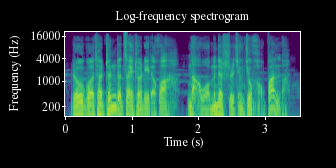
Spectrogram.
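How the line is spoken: Sighing. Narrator (Chinese): 关小雨叹了口气

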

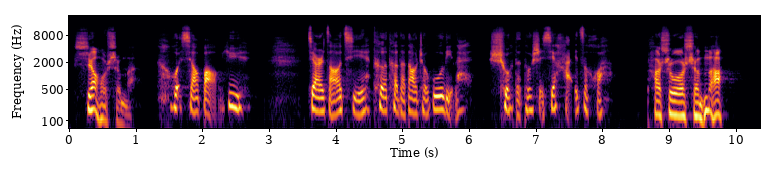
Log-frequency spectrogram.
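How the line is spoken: Laughing retelling. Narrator (Chinese): 王夫人 笑述

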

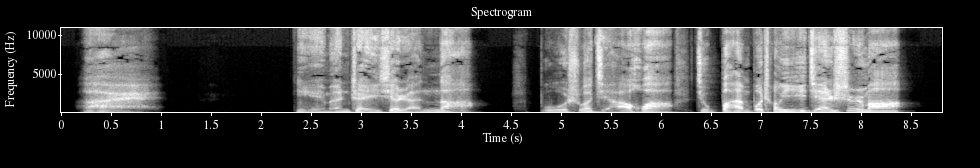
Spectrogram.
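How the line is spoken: Sighing remark after pause. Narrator (Chinese): 半晌，才感叹了一句

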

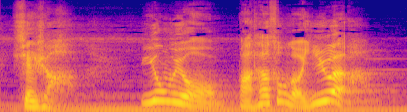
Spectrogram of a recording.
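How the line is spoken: Breathless question. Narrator (Chinese): 一个保安气喘吁吁地问道

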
